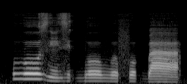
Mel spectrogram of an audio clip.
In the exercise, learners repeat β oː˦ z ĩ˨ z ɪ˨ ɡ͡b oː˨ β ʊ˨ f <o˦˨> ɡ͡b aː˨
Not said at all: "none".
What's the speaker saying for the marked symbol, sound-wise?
o˨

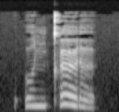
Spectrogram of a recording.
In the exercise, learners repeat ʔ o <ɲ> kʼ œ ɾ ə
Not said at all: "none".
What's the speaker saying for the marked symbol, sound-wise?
ɲ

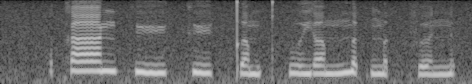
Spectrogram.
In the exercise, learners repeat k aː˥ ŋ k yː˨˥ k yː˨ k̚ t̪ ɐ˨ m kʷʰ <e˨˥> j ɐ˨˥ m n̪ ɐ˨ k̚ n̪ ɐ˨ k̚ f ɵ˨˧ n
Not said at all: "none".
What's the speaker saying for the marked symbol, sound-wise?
e˧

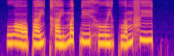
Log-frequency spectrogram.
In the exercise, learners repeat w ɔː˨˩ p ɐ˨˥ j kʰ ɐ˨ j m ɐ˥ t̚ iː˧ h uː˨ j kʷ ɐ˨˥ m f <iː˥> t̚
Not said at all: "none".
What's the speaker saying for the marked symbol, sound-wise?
iː˥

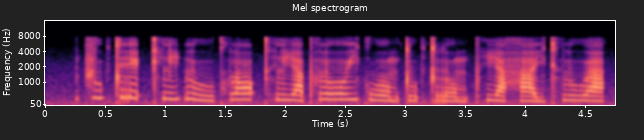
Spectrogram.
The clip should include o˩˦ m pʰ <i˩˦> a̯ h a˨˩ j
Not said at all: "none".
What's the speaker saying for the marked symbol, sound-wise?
i˨˩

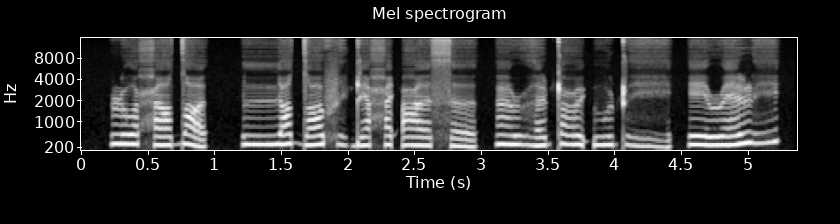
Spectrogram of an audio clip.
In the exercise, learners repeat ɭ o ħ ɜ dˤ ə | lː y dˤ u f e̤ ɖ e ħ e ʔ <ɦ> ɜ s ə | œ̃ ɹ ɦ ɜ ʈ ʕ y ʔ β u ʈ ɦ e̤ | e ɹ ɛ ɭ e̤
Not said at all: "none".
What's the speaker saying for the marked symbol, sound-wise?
ʕ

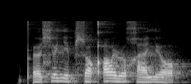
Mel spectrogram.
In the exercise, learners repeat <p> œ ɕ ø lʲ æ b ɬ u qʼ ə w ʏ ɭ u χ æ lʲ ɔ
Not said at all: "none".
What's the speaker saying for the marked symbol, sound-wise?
pʼ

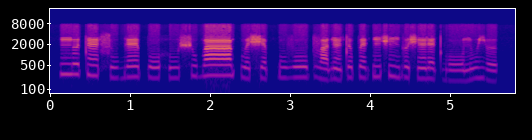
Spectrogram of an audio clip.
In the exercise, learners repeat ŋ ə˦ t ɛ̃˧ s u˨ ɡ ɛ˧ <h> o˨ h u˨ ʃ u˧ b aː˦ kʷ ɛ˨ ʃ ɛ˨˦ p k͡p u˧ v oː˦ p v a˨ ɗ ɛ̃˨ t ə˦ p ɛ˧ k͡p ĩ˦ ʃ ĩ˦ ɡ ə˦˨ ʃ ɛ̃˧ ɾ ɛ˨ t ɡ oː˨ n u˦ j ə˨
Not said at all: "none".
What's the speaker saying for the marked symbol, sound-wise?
p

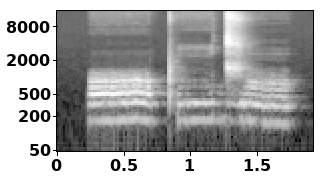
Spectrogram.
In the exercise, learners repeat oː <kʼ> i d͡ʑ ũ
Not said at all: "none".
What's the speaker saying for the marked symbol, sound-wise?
pʼ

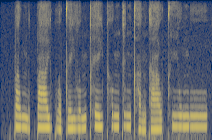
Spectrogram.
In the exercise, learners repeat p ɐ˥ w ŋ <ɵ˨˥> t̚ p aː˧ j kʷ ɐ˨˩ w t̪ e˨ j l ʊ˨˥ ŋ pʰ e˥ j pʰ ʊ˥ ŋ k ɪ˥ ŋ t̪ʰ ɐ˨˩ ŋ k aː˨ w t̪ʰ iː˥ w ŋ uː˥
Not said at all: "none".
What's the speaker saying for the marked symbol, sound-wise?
ɵ˨˥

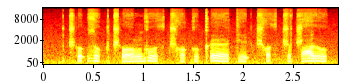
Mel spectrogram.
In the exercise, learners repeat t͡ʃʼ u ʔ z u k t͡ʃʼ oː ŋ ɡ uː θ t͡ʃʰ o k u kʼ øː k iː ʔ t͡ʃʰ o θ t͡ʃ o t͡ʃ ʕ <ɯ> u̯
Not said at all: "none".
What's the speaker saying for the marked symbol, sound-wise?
ɯ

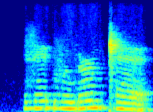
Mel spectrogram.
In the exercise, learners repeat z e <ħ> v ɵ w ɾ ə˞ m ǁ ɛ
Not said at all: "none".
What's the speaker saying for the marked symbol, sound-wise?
ʔ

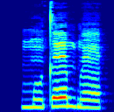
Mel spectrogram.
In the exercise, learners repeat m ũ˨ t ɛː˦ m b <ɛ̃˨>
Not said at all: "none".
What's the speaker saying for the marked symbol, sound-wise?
ɛ̃˨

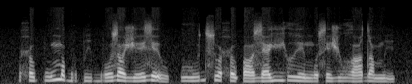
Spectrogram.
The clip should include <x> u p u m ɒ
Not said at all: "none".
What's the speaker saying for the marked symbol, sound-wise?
ħ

